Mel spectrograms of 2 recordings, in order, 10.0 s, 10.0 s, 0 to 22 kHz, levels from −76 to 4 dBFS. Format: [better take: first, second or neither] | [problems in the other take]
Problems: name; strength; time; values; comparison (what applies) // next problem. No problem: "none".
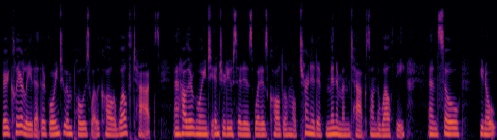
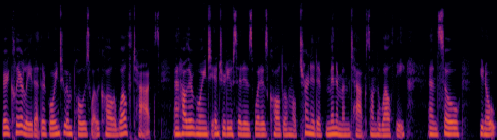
neither | none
